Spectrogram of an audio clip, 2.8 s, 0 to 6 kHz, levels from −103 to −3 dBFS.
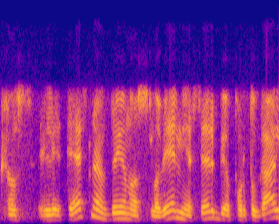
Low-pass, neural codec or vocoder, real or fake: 5.4 kHz; none; real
